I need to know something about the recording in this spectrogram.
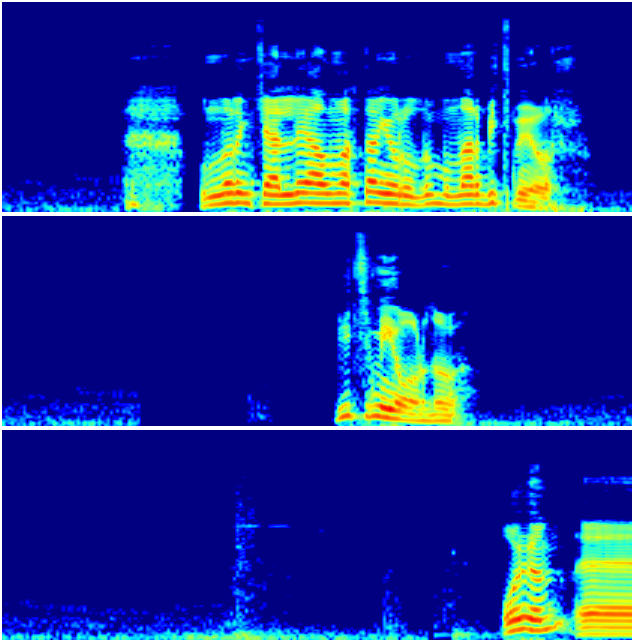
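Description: A man talks with animation through a close microphone.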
